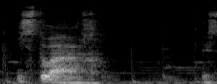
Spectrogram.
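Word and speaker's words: histoire: 歴史はフランス語で、イストワーです。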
